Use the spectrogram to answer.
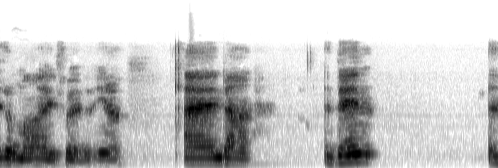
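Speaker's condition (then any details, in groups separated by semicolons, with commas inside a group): Multiple sclerosis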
